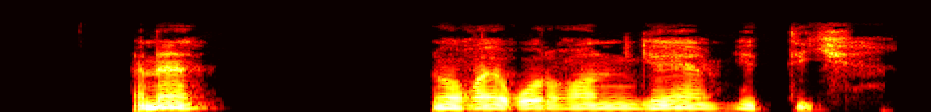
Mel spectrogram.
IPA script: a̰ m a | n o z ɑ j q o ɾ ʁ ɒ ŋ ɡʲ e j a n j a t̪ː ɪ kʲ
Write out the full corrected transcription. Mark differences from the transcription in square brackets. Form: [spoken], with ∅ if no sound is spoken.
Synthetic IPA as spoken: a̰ [n] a | n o [ʁ] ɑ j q o ɾ ʁ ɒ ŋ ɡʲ [a] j a [m] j [e] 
